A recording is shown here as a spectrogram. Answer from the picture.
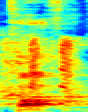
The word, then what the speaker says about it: Ko-fi: Oh, that makes a lot more sense. Yeah, coffee. But it... – Tell me that one. – No, it wasn't. But it's spelled Ko-Fi. It's Ko-Fi.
